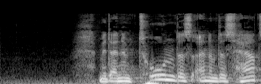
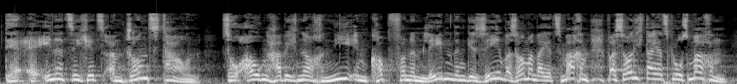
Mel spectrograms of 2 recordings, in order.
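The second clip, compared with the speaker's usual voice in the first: alarmed outburst climbing ever higher; agitated exclamation; 7 semitones higher than usual. A narrator's reading. Uncle Salters reacts to Penn's returning memory, rising agitation. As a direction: start emphatic, build to high-pitched helplessness. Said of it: "rief Onkel Salters".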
